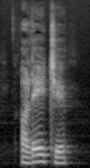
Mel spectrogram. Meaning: diminutive of allee
- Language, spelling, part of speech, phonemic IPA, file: Dutch, alleetje, noun, /ɑˈlecə/, Nl-alleetje.ogg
